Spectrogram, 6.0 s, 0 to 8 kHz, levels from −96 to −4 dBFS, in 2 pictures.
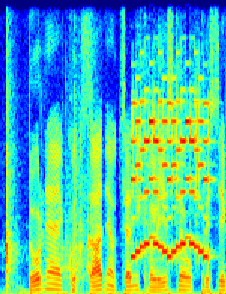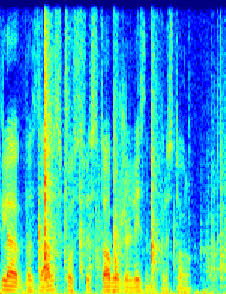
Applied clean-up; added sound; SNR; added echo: none; Doorbell; -4 dB; none.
